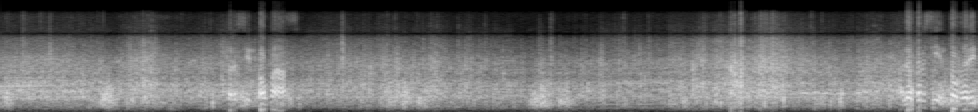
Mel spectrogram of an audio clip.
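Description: A rally car engine roars loudly at high revs from inside the cabin.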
